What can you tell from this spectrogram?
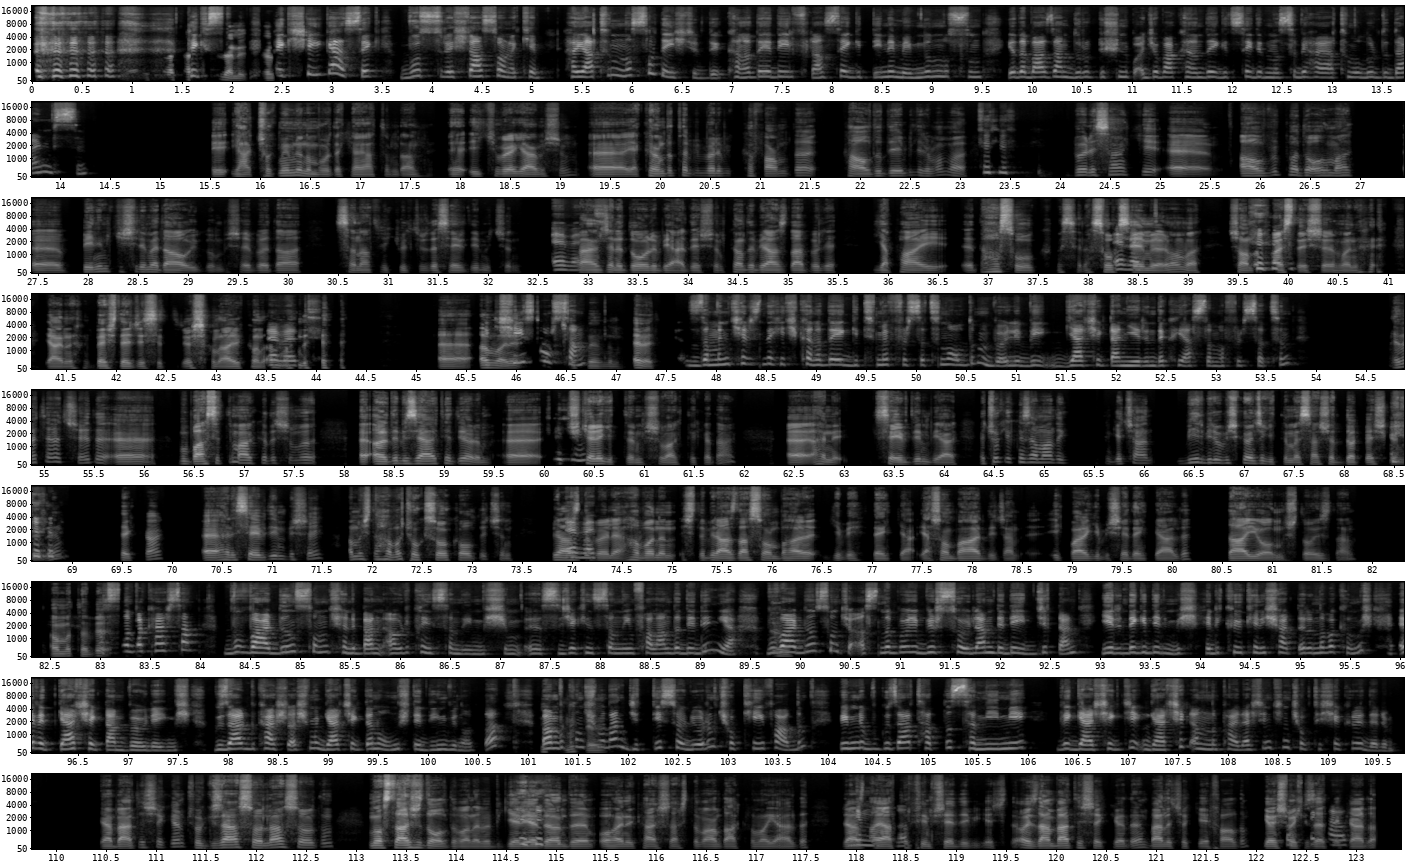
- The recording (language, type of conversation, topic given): Turkish, podcast, Beklenmedik bir karşılaşmanın hayatını değiştirdiği zamanı anlatır mısın?
- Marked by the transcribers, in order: laugh; unintelligible speech; unintelligible speech; tapping; other background noise; laughing while speaking: "Mesela"; chuckle; giggle; laughing while speaking: "şu an"; laughing while speaking: "hani"; chuckle; chuckle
